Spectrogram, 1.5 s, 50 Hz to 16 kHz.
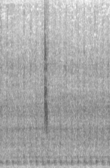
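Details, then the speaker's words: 2007 Toyota Camry, 265,000 miles, close to engine at idle: fast, even ticking whir over idle, steady rhythm from front accessories; owner suspects failing water pump bearings, not confirmed — engine bay whirring and ticking noise. "It sounds like, the only thing I can point to, it sounds like the water pump is gone. Like the water pump is going, probably the bearings in the water pump is going."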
